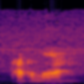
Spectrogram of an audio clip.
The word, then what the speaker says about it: papillon: Sometimes people will say, oh, a papillon, which again, another alternative way of pronouncing it.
